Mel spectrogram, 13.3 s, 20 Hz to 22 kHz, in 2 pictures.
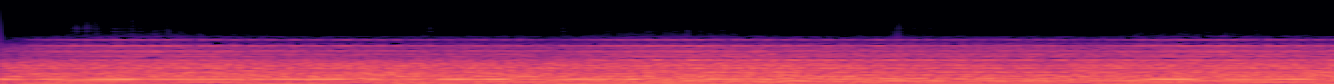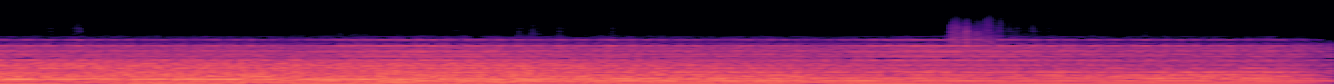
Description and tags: strangeportals90bmp
Vibrant pad and drones mixed in this ambient texture.Ambient texture. 90 bpm 4/4. Duration: 5 bars.
ambient, drone, synth, envirement, pad, textures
